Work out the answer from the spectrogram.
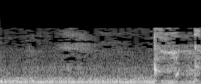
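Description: A single short cough from someone with dirt in the throat after playing on a dirt field turned into a tennis court. It comes near the end, over a steady low hum.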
